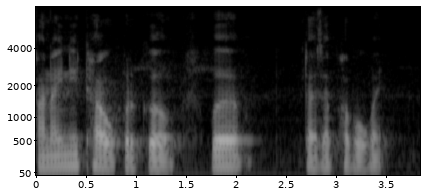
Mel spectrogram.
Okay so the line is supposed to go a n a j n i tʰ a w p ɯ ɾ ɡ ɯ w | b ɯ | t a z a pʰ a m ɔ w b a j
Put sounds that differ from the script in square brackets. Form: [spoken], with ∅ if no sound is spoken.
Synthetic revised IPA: a n a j n i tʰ a w p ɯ ɾ [k] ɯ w | b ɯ | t a z a pʰ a [b] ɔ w b a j

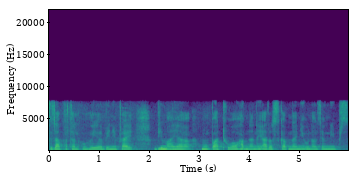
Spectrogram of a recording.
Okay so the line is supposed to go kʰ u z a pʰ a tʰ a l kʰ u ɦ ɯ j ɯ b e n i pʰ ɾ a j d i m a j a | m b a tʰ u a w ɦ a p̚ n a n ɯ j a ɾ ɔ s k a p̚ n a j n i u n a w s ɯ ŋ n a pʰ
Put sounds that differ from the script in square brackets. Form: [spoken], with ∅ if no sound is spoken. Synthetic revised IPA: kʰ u z a pʰ a tʰ a l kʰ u ɦ ɯ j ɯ b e n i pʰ ɾ a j [b] i m a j a | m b a tʰ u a w ɦ a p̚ n a n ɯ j a ɾ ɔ s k a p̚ n a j n i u n a w [z] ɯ ŋ n [i] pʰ

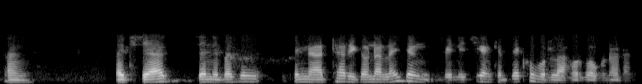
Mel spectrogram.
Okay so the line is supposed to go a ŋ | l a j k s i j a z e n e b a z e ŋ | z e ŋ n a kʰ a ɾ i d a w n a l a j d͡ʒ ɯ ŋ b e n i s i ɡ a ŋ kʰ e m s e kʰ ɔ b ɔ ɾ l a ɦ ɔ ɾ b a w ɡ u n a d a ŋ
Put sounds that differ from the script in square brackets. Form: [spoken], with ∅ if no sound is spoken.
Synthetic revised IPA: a ŋ | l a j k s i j a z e n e b a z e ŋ | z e ŋ n a [tʰ] a ɾ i [ɡ] a w n a l a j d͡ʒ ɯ ŋ b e n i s i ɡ a ŋ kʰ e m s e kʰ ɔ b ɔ ɾ l a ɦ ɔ ɾ b a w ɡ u n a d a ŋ

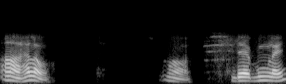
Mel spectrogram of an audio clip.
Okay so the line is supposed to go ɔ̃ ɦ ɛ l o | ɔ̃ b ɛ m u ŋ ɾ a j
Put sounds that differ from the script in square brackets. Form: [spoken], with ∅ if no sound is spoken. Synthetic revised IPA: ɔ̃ ɦ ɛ l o | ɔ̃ [d] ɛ [b] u ŋ [l] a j

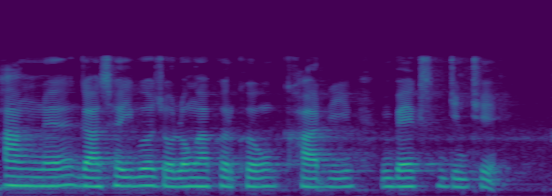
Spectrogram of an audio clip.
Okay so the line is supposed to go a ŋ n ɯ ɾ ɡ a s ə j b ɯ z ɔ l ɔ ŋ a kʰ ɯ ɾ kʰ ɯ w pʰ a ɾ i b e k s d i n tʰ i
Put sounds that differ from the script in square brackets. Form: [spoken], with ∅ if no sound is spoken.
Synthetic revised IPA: a ŋ n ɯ [∅] ɡ a s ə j b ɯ z ɔ l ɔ ŋ a [pʰ] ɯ ɾ kʰ ɯ w [kʰ] a ɾ i b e k s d i n tʰ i

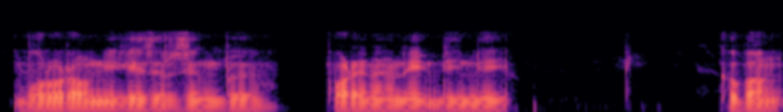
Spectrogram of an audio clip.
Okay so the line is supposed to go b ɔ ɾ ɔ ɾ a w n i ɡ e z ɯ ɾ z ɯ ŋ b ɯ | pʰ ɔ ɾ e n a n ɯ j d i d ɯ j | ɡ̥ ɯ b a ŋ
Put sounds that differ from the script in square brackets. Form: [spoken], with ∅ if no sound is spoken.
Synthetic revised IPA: b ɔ ɾ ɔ ɾ a w n i ɡ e z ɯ ɾ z ɯ ŋ b ɯ | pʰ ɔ ɾ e n a n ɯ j d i [n] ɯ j | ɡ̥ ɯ b a ŋ

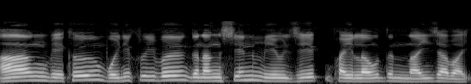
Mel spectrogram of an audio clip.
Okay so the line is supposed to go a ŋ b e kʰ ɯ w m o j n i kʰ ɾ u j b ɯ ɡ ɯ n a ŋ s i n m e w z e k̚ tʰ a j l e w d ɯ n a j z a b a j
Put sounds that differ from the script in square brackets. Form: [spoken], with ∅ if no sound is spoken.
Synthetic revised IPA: a ŋ b e kʰ ɯ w [b] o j n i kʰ ɾ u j b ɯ ɡ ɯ n a ŋ s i n m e w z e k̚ [pʰ] a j l [a] w d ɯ n a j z a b a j

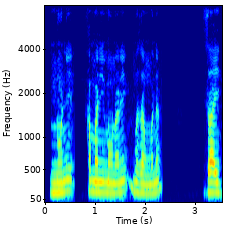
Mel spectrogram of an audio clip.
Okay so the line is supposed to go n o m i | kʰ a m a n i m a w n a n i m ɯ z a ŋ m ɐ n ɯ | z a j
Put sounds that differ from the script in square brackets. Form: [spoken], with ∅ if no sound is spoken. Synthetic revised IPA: n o [n] i | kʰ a m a n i m a w n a n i m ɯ z a ŋ m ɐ n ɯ | z a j

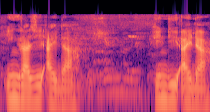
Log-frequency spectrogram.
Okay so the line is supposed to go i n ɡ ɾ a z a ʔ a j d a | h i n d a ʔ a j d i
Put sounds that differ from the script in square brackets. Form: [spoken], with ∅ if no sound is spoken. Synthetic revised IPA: i [ŋ] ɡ ɾ a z [i] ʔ a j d a | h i n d [i] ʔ a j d [a]

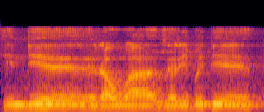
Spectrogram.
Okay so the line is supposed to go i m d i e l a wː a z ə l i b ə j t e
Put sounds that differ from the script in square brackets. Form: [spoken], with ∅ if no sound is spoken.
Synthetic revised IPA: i [n] d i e [ɾ] a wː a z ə [ɾ] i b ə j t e

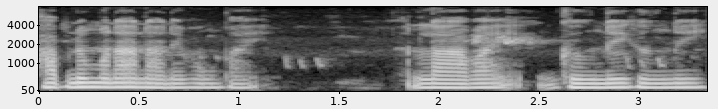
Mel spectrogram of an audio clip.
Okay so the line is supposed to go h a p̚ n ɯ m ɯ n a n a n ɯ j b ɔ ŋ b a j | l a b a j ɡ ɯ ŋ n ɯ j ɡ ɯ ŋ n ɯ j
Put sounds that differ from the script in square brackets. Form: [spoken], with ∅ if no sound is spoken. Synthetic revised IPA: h a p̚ n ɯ m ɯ n a n a n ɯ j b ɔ ŋ b a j | l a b a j ɡ ɯ ŋ n ɯ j ɡ ɯ ŋ n ɯ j

